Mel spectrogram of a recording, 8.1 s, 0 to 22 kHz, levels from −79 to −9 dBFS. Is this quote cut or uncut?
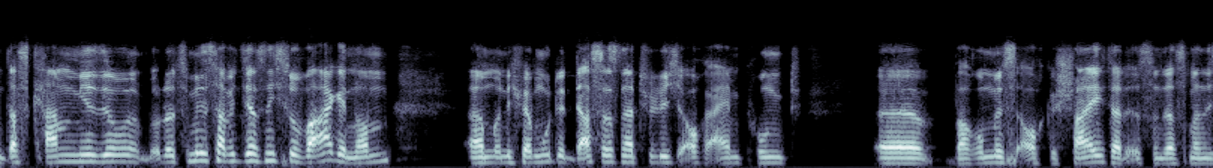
uncut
